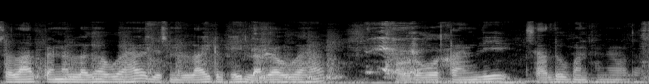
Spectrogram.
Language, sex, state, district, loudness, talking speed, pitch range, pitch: Hindi, male, Jharkhand, Palamu, -17 LUFS, 120 wpm, 110-115 Hz, 110 Hz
